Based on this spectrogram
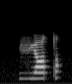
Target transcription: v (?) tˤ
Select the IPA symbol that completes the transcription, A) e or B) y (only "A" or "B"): B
